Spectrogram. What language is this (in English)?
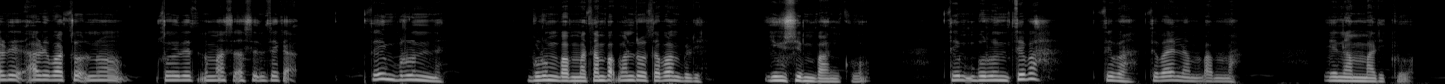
Sibe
